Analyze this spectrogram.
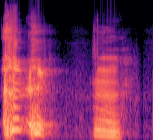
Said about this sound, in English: It's a note to self, edit out that cough. Don't cough straight into the microphone. You'll deafen the listener. At least have the decency to turn your head. I didn't turn my head because I was busy looking out the window in front of me.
